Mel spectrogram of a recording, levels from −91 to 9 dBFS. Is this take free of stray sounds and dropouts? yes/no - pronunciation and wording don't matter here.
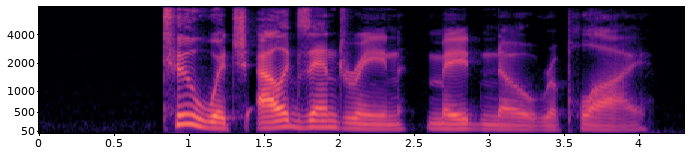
yes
